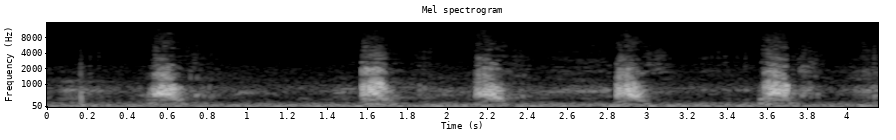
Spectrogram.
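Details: A Presa Canario gives five deep, gruff barks, about one per second. Each bark is short and forceful, with faint background hum between them.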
